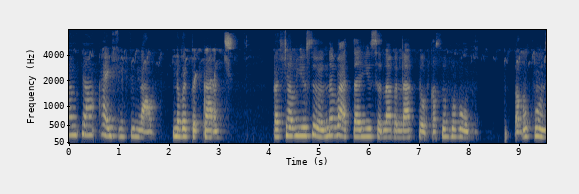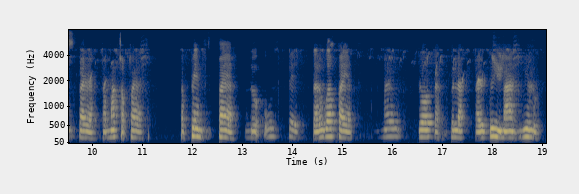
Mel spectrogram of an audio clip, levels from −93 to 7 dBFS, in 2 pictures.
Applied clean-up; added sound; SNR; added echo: neural mask model DeepFilterNet 3.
